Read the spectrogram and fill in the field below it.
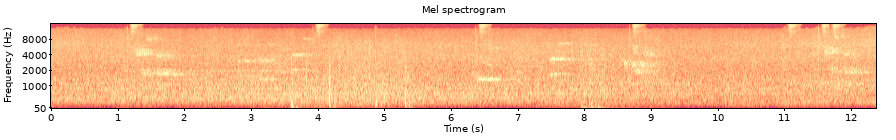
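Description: Soft electronic menu chimes blip now and then.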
